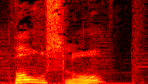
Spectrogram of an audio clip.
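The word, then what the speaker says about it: Bolesław: Boleslaw, which is like coleslaw.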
